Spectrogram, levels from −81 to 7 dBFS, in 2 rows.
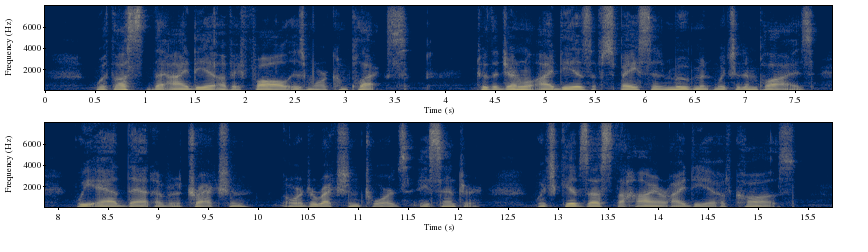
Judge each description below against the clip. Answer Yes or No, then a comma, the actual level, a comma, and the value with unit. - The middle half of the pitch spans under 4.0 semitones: Yes, average, 2.7 semitones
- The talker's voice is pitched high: No, low, 110 Hz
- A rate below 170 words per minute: Yes, average, 150 wpm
